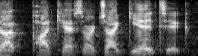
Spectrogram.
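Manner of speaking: ordinary talk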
